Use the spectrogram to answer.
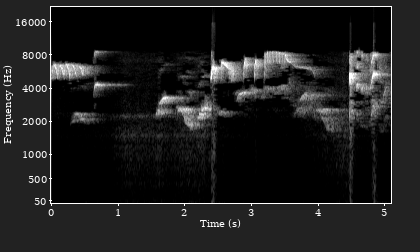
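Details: Orange-headed thrush, a first-place Royal Cup competition bird singing in gacor teler doyong style: long high whistles, then a tumbling run of varied sliding notes with sharp clicks.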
